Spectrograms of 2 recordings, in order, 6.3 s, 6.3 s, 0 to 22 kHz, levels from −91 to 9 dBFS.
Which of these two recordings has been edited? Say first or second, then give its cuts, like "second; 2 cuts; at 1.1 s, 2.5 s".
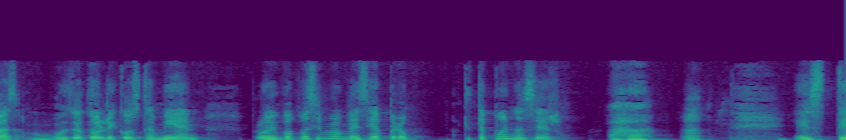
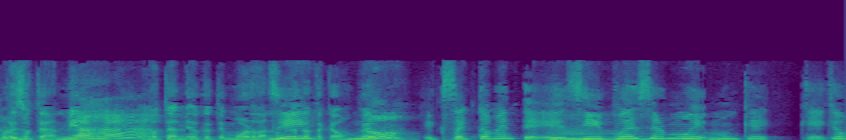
second; 1 cut; at 3.1 s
